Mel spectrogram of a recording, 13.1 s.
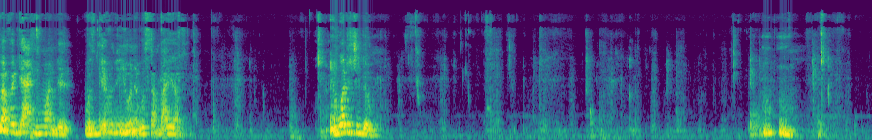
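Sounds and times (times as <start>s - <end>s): person chewing: 2.7s - 13.0s.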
